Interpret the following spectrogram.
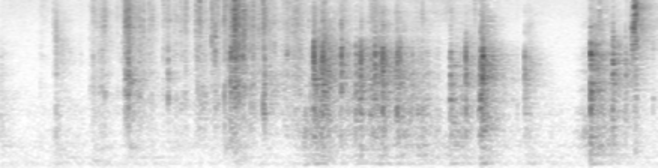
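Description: A deck of oracle cards being shuffled by hand: rapid clicks and flutters of card edges, with a denser run of them about halfway through.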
